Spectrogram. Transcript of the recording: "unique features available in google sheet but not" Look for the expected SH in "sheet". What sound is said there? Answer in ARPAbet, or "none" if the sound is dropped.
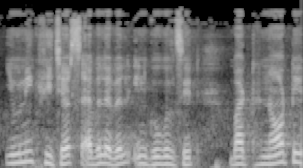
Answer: S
